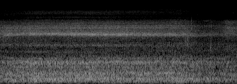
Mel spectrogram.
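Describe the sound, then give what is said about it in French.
A long, steady inhale during a yoga breathing exercise, heard as soft, continuous hissing airflow with no talking. “Donc on inspire,”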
